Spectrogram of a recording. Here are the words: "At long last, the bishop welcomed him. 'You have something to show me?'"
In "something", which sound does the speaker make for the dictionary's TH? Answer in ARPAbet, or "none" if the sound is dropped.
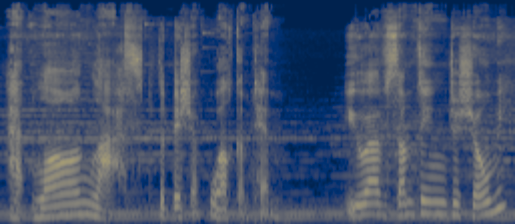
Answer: TH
